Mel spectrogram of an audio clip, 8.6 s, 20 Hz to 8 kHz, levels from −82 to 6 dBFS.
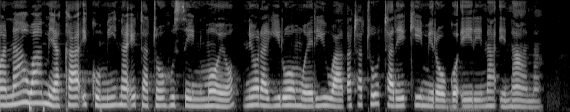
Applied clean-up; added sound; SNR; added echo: none; none; none; none.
